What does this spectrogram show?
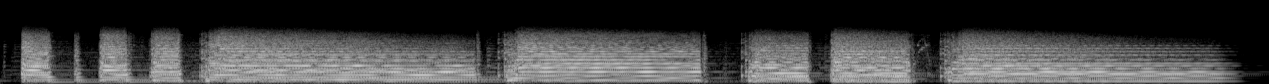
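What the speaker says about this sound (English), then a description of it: "Let's just try and bring in the chorus and hear how it sounds" Electric guitar through a Boss GT-1 with a lush, shimmering chorus effect, playing a few short stabs then long sustained chords, clear and up front with no voices.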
